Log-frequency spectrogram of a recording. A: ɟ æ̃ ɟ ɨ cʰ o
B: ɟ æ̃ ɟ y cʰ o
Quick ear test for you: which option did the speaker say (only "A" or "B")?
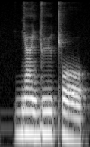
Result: B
